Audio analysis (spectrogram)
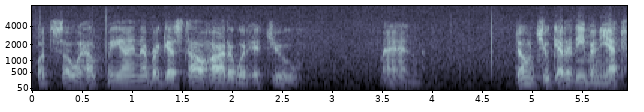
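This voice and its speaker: An actor playing a blunt, impatient police captain in a 1940s radio mystery. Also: male voice, medium pitch, lively intonation, pushed and bright, breathy edge. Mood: tough. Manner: blunt, pushy, brisk. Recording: dull old radio broadcast.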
